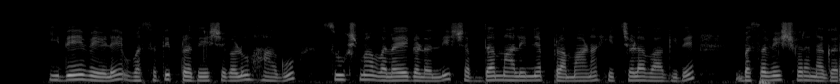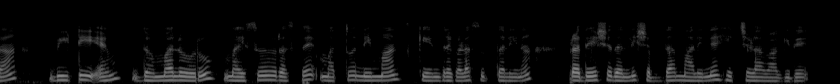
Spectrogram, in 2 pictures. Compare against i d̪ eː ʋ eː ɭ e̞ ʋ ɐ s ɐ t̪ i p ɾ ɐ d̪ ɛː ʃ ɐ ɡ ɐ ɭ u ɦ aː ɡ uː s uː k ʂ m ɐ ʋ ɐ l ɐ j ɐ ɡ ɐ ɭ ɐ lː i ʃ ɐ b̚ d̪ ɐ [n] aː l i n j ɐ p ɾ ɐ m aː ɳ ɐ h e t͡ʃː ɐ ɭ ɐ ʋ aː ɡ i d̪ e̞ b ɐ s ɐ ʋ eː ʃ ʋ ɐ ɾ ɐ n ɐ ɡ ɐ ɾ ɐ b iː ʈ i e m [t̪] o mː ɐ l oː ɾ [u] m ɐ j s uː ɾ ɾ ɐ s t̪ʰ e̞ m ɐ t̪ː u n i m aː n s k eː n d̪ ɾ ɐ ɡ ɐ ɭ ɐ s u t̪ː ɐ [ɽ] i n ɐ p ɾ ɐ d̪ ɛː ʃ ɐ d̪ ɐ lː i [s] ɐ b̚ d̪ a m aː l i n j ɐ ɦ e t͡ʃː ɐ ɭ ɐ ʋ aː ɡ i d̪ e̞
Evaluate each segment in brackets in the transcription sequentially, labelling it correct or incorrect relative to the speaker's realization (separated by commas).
incorrect, incorrect, correct, incorrect, incorrect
